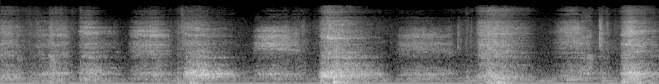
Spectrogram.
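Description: A man breathing hard through a set of jumping lunges, puffing out breaths about once a second, with a few heavier thuds as his feet land on the floor.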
